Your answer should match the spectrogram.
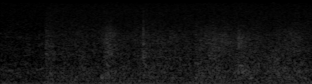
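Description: Near silence: quiet room tone with a few faint soft ticks and rustles.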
